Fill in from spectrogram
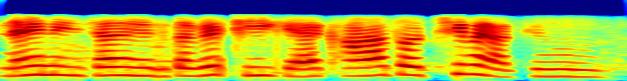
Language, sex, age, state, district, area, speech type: Urdu, female, 18-30, Bihar, Supaul, rural, conversation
